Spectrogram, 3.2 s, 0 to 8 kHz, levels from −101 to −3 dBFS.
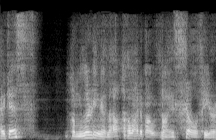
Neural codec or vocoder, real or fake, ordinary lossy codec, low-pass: codec, 24 kHz, 1 kbps, SNAC; fake; AAC, 32 kbps; 7.2 kHz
